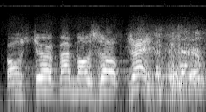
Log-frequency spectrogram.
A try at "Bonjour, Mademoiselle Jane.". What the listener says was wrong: That's very good. Except for the mwah. Must be soft. Mwah. Watch my lips closely. Mwah.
